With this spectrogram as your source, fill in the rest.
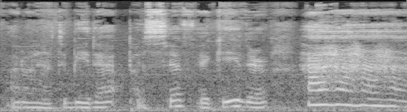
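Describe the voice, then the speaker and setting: A woman speaks in a playful tone. Music runs in the background. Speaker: art teacher. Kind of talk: tutorial. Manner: casual, playful.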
